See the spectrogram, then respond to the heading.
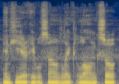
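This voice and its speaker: A man giving a casual, hands-on product walkthrough, explaining step by step and often checking in with a quick okay. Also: extremely low pitch, level tone, dark tone, a little hiss or hum. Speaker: radio reviewer, demonstrator.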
